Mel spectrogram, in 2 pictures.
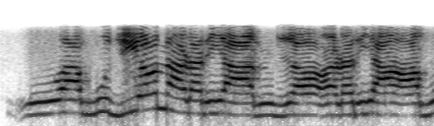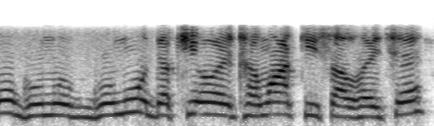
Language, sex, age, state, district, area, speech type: Maithili, female, 45-60, Bihar, Araria, rural, conversation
